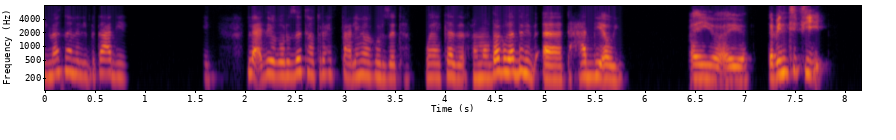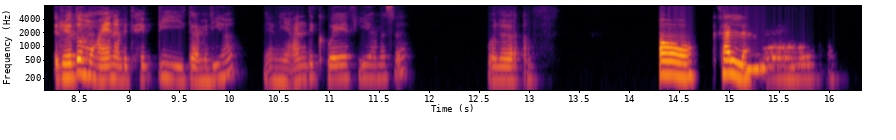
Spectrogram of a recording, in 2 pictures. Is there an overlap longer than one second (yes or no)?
no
